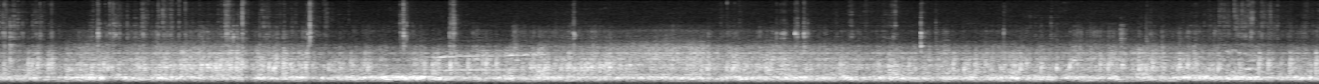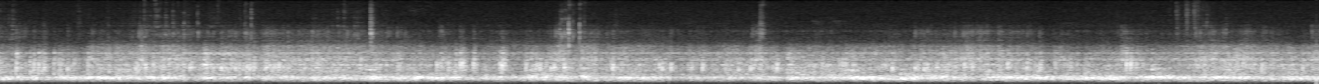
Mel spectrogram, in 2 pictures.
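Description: Roller coaster train running along its steel track: a loud, steady rumbling rattle with scattered sharp clicks.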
